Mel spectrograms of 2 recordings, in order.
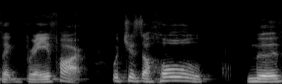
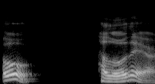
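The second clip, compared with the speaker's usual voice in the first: smooth, cool delivery, a bit louder; 6 dB louder than usual. Acting out a hoped-for greeting: smooth Ewan McGregor voice. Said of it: "sort of like a Ewan McGregor".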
